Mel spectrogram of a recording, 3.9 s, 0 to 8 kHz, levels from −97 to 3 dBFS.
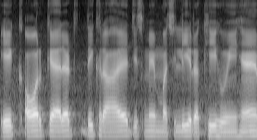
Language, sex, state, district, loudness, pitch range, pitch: Hindi, male, Uttar Pradesh, Lucknow, -17 LUFS, 100-110 Hz, 110 Hz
